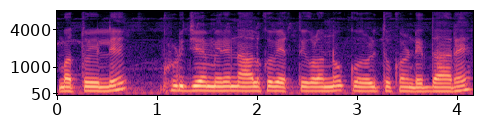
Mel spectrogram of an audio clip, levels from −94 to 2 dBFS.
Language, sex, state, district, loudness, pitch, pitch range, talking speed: Kannada, male, Karnataka, Bidar, -15 LUFS, 150 Hz, 145-160 Hz, 100 wpm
